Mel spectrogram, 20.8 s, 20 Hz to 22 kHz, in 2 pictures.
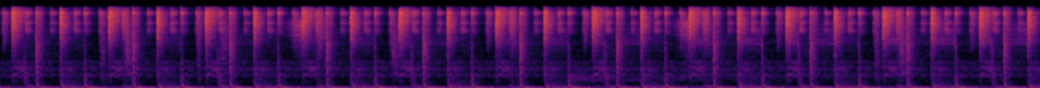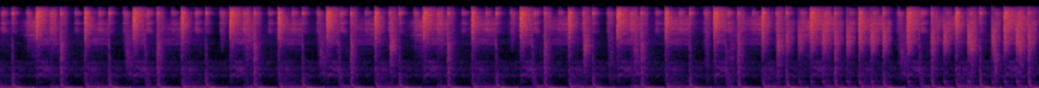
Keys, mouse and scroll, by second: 0.4 Tab, 0.8-3.6 middle drag, 3.8 s, 8.6-11.8 middle drag, 10.9 KP_3, 11.8 z, 12.3 middle click.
